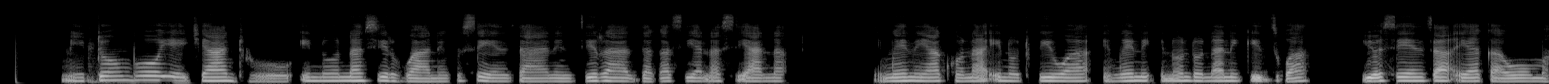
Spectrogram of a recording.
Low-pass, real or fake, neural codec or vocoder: 10.8 kHz; real; none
